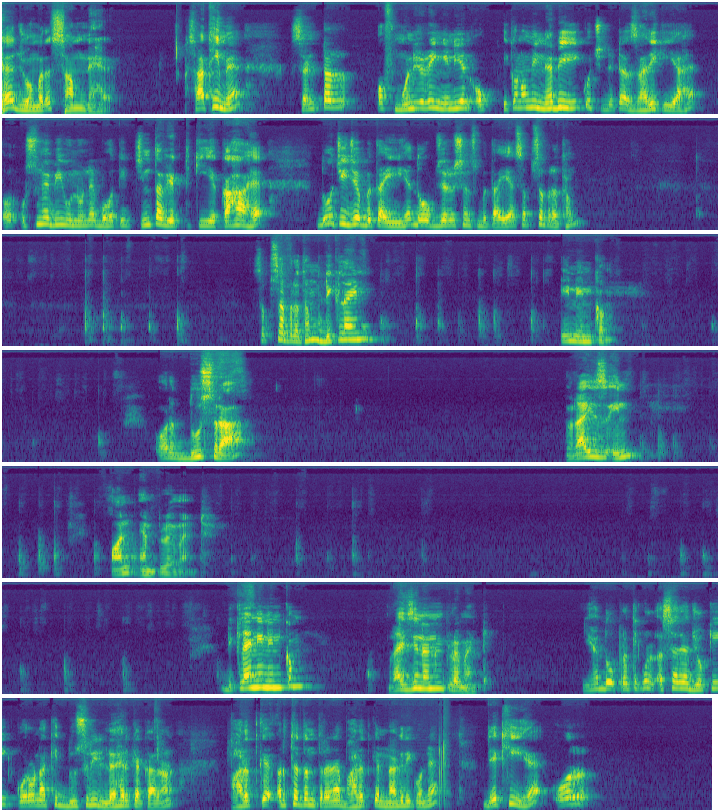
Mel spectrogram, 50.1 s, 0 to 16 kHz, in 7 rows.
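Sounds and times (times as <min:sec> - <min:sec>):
pen strokes on whiteboard: 0:13.9 - 0:16.3, 0:16.9 - 0:22.8, 0:27.2 - 0:33.1, 0:34.8 - 0:38.6, 0:39.4 - 0:39.9.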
